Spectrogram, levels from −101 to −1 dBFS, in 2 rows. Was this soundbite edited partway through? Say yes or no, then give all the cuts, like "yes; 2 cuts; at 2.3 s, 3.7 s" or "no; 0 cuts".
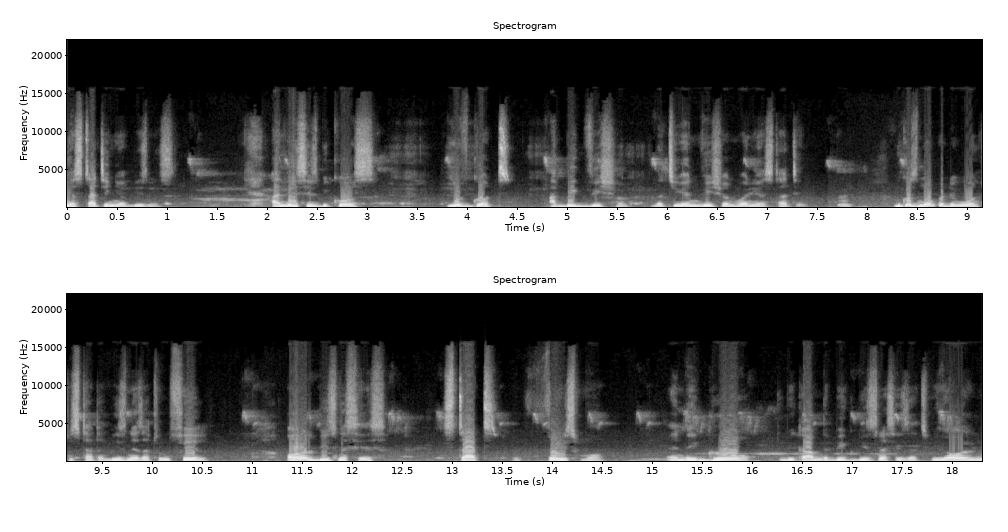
yes; 1 cut; at 10.7 s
